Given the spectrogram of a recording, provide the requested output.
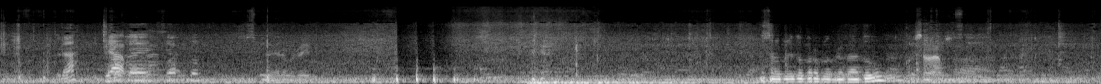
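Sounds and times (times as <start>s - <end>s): low rumble: 5.0s - 10.0s.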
